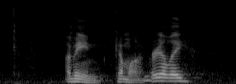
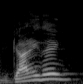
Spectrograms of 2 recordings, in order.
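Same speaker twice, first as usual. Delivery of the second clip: mocking heckler; 9 semitones higher than usual. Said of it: "cries out and said".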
